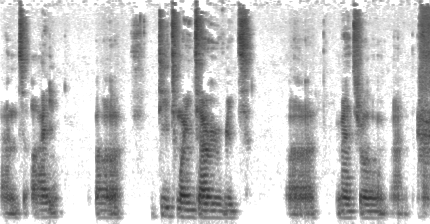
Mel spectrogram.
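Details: Stuttering (stammer) with blocks and pauses in an adult male PhD student who describes his stammer as heavy.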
